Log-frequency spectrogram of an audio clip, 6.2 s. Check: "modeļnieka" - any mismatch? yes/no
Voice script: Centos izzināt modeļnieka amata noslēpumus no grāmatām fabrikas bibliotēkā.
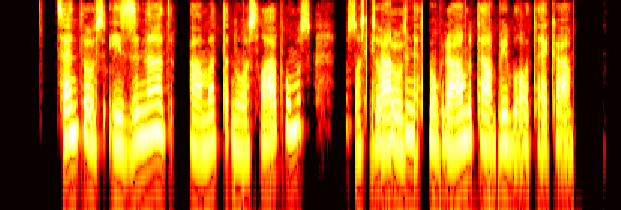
yes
